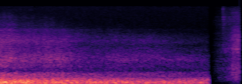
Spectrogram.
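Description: The low rumbling tail of a deep boom sound effect, fading steadily.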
